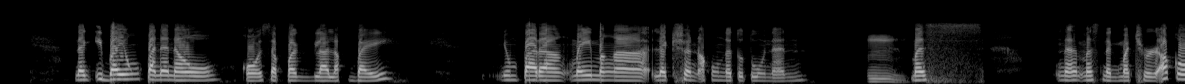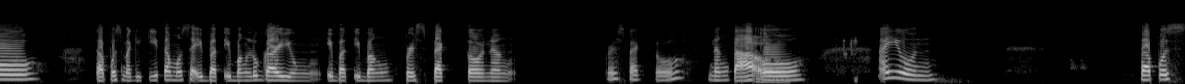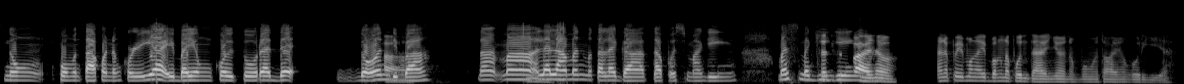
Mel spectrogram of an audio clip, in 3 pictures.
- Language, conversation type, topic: Filipino, unstructured, Ano ang pinaka-nakakatuwang karanasan mo sa paglalakbay?
- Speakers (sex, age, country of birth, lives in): female, 20-24, Philippines, Philippines; male, 25-29, Philippines, Philippines
- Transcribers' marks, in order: none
